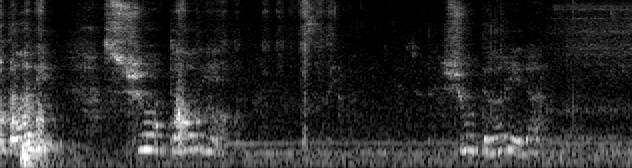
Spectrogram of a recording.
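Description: An older man answers from across the room.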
